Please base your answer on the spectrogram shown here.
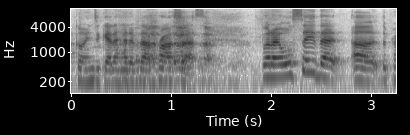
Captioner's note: laughter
